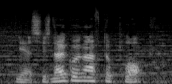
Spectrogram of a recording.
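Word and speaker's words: Płock: I think he launched a barrage to get the breach in Plock.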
